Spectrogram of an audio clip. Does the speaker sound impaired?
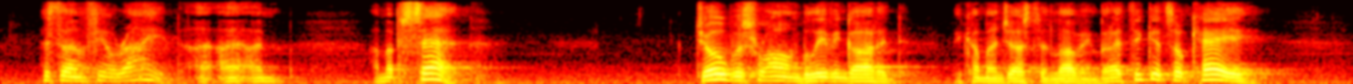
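No.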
